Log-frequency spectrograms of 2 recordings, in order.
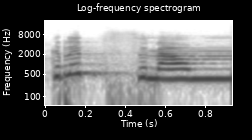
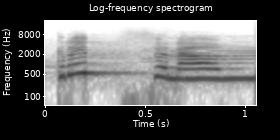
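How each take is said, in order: No difference in how they are said.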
